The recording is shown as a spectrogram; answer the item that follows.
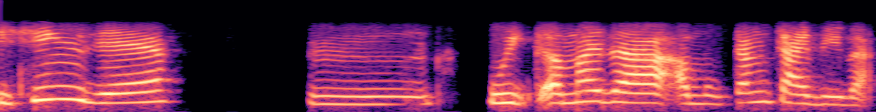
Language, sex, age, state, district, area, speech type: Manipuri, female, 18-30, Manipur, Kangpokpi, urban, conversation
